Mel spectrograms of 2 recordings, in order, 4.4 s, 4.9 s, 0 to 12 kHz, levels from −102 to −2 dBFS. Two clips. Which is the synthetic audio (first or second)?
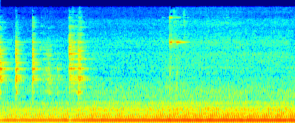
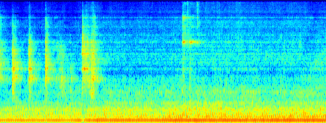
second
